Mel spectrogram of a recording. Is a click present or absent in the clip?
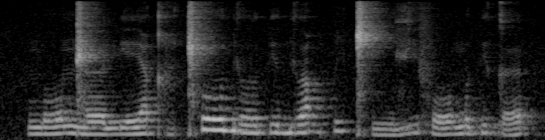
present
